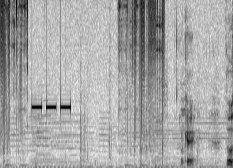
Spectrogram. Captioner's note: detector beeps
